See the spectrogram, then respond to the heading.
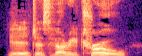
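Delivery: somewhat stern. Narrator reads an ogre answering a cat, somewhat sternly. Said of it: "which belonged to an ogre".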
